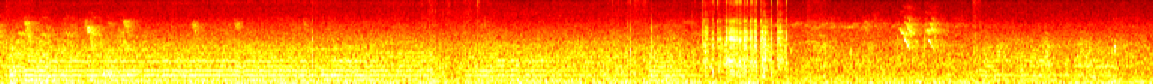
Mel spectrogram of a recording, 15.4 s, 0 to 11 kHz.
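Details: Bumblebee of the species Bombus ignitus sipping azalea nectar, May 2012; an even, humming wingbeat drone with stacked harmonics, briefly joined by a short noisy rustle midway before the steady buzz carries on.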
